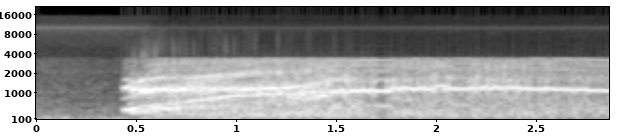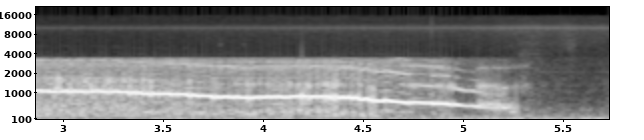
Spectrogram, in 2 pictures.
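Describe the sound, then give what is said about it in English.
A voice imitates an inhaled pterodactyl scream: one sustained, rasping, whistle-like cry held for about five seconds, its pitch sweeping up at the start and then sliding slowly down before it cuts off. “This is going to be a pterodactyl. So what it is, it's a sweep up and then a sweep down. Still with that inhale, so it'll sound like this.”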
